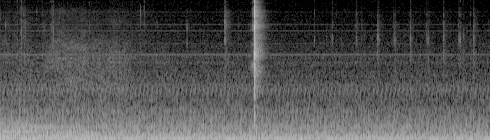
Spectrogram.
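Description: Steady low room hum with one sharp click about halfway through.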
